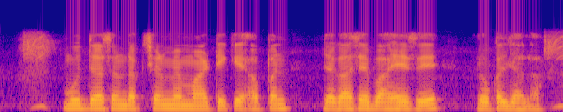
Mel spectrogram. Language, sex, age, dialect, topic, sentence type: Bhojpuri, male, 25-30, Northern, agriculture, statement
